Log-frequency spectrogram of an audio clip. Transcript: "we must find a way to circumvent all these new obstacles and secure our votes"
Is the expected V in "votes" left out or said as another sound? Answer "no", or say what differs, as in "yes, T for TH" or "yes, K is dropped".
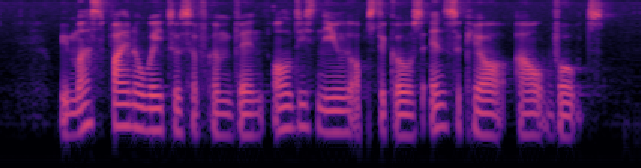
no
